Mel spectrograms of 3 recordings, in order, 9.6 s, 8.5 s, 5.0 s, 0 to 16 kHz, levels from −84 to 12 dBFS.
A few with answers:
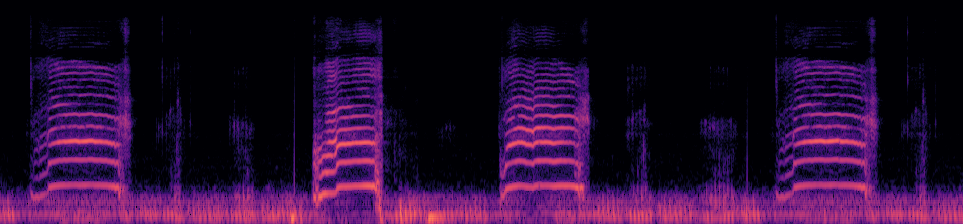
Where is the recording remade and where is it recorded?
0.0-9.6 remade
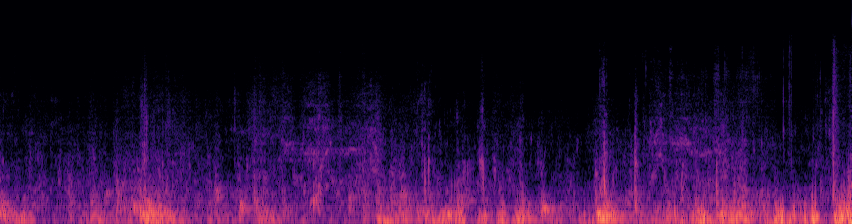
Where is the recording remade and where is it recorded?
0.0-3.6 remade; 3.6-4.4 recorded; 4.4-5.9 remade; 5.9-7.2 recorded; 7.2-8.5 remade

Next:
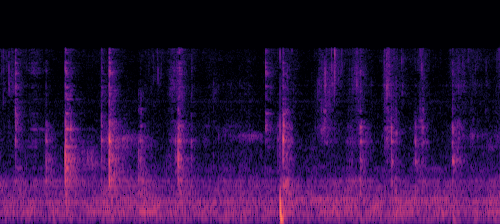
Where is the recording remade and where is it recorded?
0.0-5.0 recorded

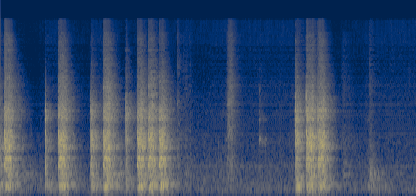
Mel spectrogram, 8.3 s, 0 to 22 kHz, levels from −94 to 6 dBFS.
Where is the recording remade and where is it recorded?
0.0-2.4 remade; 2.4-4.2 recorded; 4.2-8.3 remade

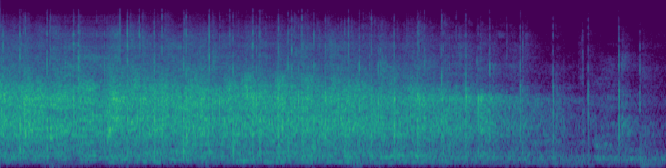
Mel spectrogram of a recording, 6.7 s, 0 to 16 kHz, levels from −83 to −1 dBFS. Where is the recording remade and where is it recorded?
0.0-0.5 recorded; 0.5-1.2 remade; 1.2-6.7 recorded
